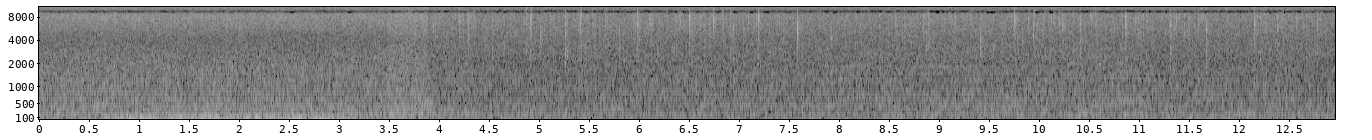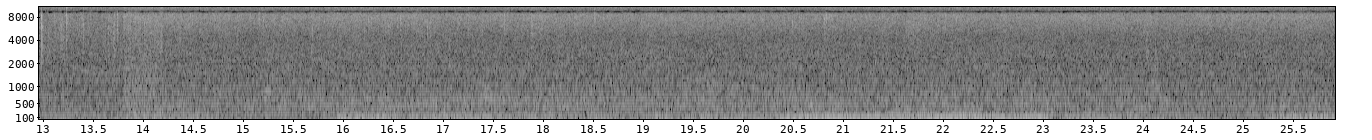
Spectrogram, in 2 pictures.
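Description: Steady rain falling, an even rushing hiss with scattered drop ticks, and a low rumble during the first few seconds and again from about two-thirds of the way in.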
